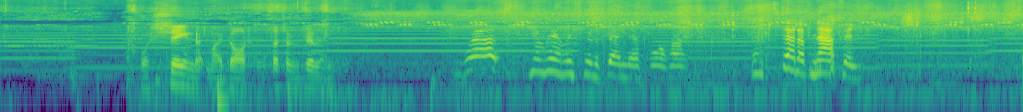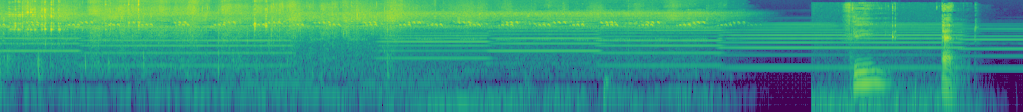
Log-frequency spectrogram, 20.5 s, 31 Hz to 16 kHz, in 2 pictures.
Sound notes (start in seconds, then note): 9.2 footsteps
